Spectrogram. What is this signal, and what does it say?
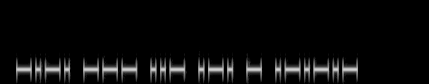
Morse code, heard as a keyed tone, about 25 wpm, 700 Hz. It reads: COURT.
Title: Sentences from Top 1600 Words 25wpm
